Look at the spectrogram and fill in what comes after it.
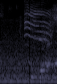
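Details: Kitten at a Los Angeles foster home, being weighed, lets out one short, high, bright meow that rises and then slowly falls, with quiet room hum behind it.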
